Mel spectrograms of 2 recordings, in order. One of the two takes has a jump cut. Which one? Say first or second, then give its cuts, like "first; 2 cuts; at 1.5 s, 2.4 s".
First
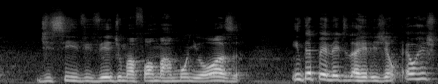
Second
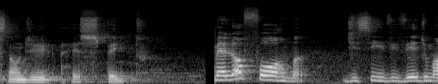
second; 1 cut; at 2.1 s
